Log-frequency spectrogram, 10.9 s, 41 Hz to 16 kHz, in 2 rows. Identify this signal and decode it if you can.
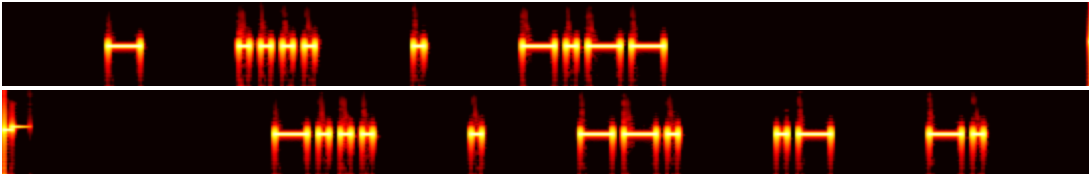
Morse code, heard as a keyed tone, about 22 wpm, spaced as for 12 wpm, 690 Hz. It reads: THEY BEGAN
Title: 3x Character Spacing - Top 300 Words - 22wpm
